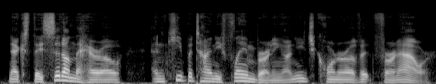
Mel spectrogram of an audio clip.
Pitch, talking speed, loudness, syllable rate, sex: 115 Hz, 275 wpm, -19 LUFS, 6.4 syllables/s, male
